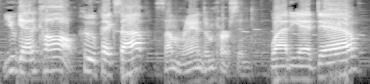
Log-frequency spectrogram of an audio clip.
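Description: A young man presenting a comic tutorial to camera in a small bedroom, with an animated, jokey manner. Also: on the high side, takes it slowly, soft background music. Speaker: video blogger.

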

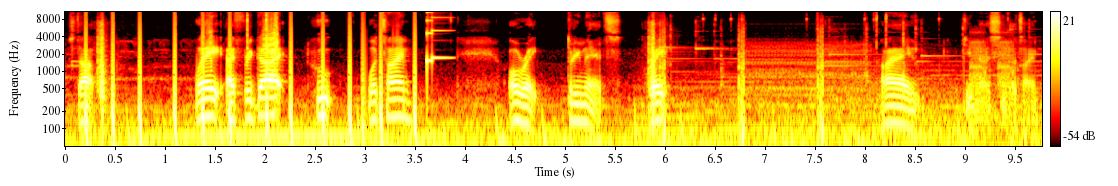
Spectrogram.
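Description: A man's voice: mid-range voice, animated, takes it slowly, long pauses, music in the background. A young man giving casual game commentary, nervously muttering and repeating his words over and over. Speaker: gaming video host. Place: indoor room at home.

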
